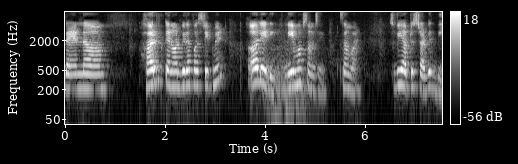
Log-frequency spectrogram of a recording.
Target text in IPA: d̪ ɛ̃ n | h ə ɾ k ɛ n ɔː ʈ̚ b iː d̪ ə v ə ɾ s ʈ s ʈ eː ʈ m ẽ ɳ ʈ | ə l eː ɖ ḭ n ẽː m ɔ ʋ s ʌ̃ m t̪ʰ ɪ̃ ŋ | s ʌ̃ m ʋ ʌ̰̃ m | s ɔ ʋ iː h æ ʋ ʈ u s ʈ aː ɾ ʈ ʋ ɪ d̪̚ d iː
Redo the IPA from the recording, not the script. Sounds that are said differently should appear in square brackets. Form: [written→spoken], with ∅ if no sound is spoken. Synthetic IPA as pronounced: d̪ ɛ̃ n | h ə ɾ k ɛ n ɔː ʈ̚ b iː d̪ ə [v→f] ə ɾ s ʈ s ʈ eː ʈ m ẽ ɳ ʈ | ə l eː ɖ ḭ n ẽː m ɔ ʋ s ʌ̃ m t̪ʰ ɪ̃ ŋ | s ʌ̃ m ʋ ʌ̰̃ [m→n] | s [ɔ→o] ʋ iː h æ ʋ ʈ u s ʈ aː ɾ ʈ ʋ ɪ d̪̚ [d→b] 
